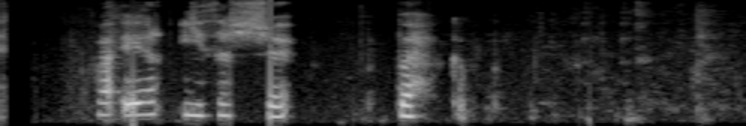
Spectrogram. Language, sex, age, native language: Icelandic, female, 10, Icelandic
